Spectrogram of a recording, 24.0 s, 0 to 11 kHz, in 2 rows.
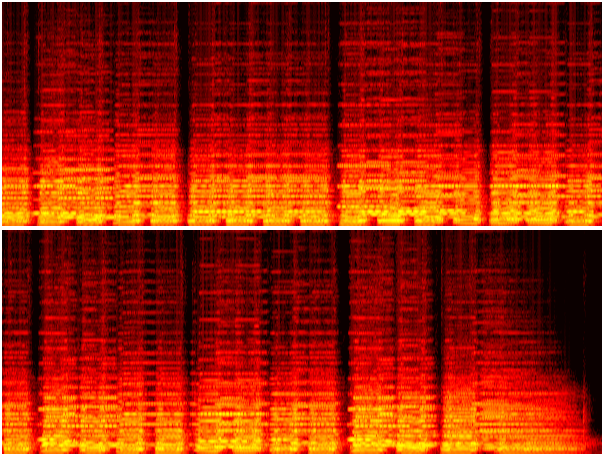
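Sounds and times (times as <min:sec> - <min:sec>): rhythmic bass accompaniment: 0:00.0 - 0:23.7
instrumental melody: 0:00.0 - 0:24.0.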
